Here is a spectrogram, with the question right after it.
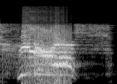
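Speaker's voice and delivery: high, hammed-up shouted threat; mock battle cry. Host voicing a chat member's threat, mock shout. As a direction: bark it like a wrestling heel. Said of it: "Beatles attorney says".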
